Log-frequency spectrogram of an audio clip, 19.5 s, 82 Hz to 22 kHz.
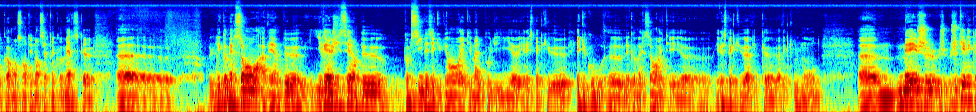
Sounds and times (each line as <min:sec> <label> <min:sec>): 0:00.0 testimony 0:19.5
